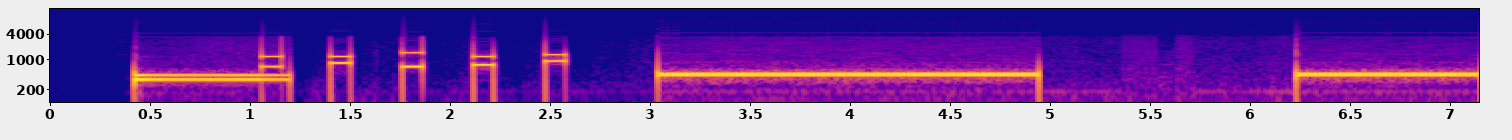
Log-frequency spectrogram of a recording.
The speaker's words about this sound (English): Well, I'm going to dial his phone number now, okay? Okay. All right, here we go.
